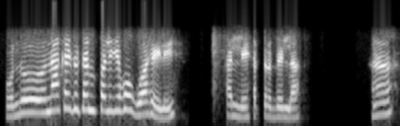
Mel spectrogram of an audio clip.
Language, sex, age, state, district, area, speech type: Kannada, female, 60+, Karnataka, Udupi, rural, conversation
